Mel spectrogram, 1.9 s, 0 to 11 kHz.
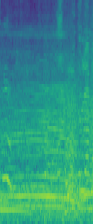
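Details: Sahiwal bull at a cattle market in Madaripur, Bangladesh, on 14 May, a top animal of the market bought by a farmer. It gives a steady, low, drawn-out moo held for the whole moment, with people haggling and chatting nearby.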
